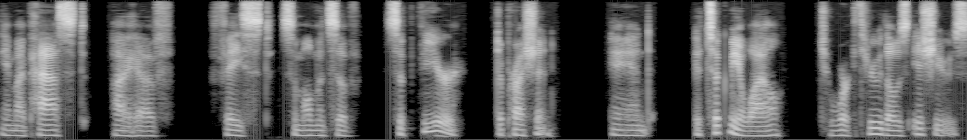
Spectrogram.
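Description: In an American accent, a man with a fairly low voice speaks at a fairly slow pace with fairly even intonation and long, frequent pauses, on a very clean recording with a silent background and a dry, close sound with no echo. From US Midwest, Minnesota. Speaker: relationship coach and podcast co-host. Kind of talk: casual chat.

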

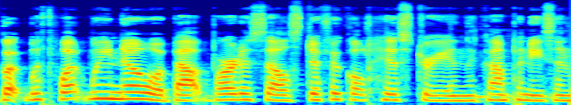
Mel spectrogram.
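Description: This is an unforced reading voice. The words are read out in an unforced reading voice.

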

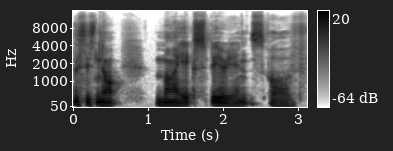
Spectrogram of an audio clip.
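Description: Very deep and low, a man's voice carries a southern English accent with fairly even intonation. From southern England. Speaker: poet. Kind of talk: interview conversation. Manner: halting.

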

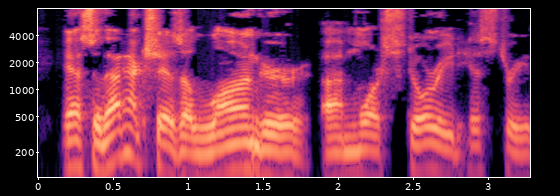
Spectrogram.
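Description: A man with a New England accent and a fairly low pitch is heard in a dry, close sound with no echo. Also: quiet background. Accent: New England American. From New Hampshire. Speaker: pastor and author. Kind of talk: interview.

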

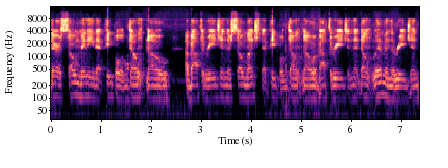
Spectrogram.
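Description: With an Appalachian accent, a man speaks at fairly low pitch and a moderate pace in a monotone, flat intonation over noticeable background noise. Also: very even loudness. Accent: Appalachian Southern US. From Eastern Kentucky, Appalachia. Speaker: podcast co-host. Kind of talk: casual chat.

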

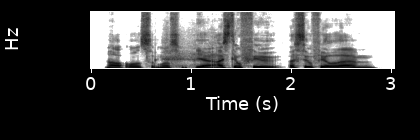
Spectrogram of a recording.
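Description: Recorded very cleanly with a silent background and a dry, close sound with no echo, the speaker talks at a moderate pace with a non-native accent. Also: man. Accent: dodgy accent, non-native. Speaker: YouTube tech reviewer. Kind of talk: casual chat.

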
